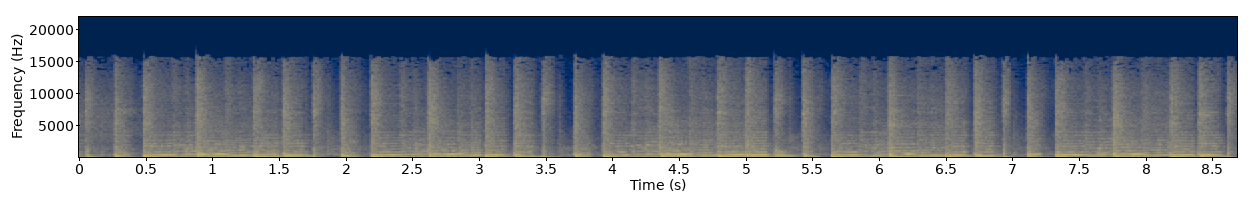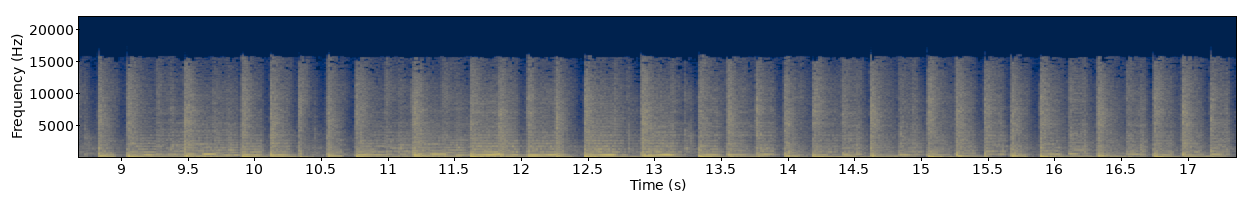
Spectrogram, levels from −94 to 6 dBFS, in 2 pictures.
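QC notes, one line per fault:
0.83 s and 15.6 s, dropped buffer (overrun): likely the capture side fell behind and the hardware overwrote unread samples, so roughly 30 ms and then about 10 ms of audio vanish. The remaining edges butt together with no gap, giving a small forward jump each time.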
